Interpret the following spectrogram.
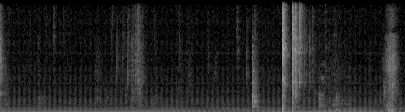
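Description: Faint snips and crackles of scissors cutting through tape and the tape being pulled off a bundle of wires: a handful of separate short clicks, the loudest cluster about two-thirds of the way through, over a low steady hum.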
